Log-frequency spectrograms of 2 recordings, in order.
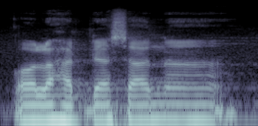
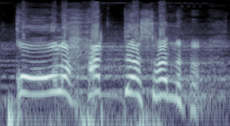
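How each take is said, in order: First: It is said slowly and limply. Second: It is said with renewed, heightened energy. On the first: The speaker is downcast and unmotivated. "Tapi kali ini dia pelan" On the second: The speaker has been cheered up by good news. "ustaznya semakin semakin semakin semangat"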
